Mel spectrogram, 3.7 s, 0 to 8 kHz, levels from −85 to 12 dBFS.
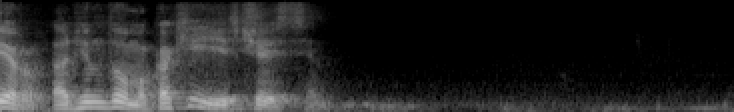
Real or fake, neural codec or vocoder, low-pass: fake; codec, 16 kHz, 1 kbps, X-Codec, WavLM features, trained on Multilingual LibriSpeech; 7.2 kHz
